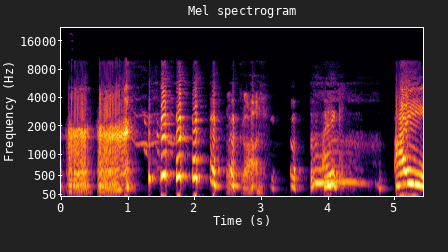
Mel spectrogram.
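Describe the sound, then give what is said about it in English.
A loud voice does a rough, cartoonish growling imitation of the growling sound effect from the cartoon Ed and Eddie, in a few gruff bursts, broken up by choppy laughter and vocal noises before one last raspy growl. “All I'm picturing is that, like, the growling sound effect from, like, Ed and Eddie, like the...”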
